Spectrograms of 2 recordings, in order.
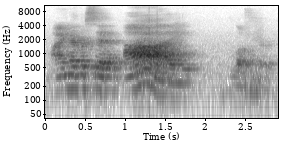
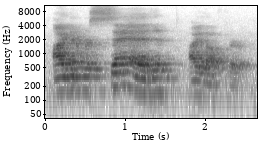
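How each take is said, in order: First: The stress falls on the first word I. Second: The stress falls on the word said. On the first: Someone else said it. "Let's try the I" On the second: It was expressed some other way, not spoken. "Now let's put the emphasis on said"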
